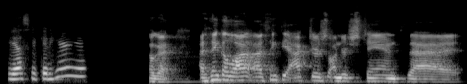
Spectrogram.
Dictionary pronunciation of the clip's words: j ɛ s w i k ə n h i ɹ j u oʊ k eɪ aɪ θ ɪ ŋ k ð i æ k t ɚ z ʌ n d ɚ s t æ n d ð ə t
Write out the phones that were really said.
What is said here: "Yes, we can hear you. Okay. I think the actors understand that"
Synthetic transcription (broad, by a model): j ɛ s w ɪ k ə n h i ɹ j u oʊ k eɪ aɪ θ ɪ ŋ k ð i æ k t ɚ z ʌ n d ɚ s t æ n d ð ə t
